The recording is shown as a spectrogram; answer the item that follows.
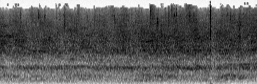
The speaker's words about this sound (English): Got a chant of USA as the news goes through the crowd. Again, ABC News is reporting that Osama bin Laden has been killed.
